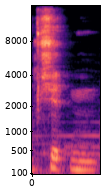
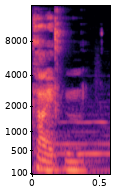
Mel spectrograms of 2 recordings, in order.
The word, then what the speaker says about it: chitin: I want to call it chitin so bad. I was so upset when I learned that it was pronounced chitin. I think I learned the correct pronunciation from like a Skyrim Let's Play.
